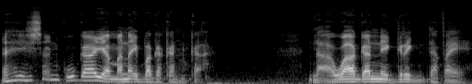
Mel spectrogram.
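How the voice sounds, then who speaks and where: A man's voice: medium pitch, big pitch swings, a little slow, a bit bright, no echo. A man playing an exasperated old village father in an Ilocano radio comedy drama, grumbling and exclaiming with a Filipino accent. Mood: grumbling, impatient. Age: older. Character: exasperated old village father fretting over his mortgaged farm.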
